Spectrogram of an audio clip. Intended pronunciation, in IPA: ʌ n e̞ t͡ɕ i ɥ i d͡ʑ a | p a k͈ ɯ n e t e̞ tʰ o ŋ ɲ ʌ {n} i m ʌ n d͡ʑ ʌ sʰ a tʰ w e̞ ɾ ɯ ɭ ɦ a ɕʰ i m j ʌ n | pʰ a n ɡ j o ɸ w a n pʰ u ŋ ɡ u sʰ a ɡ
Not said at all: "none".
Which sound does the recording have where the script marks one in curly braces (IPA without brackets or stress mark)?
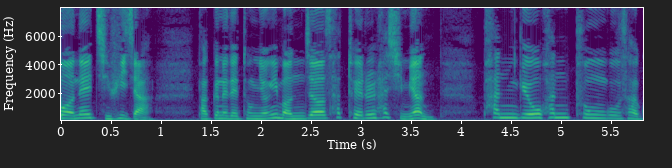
ŋ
